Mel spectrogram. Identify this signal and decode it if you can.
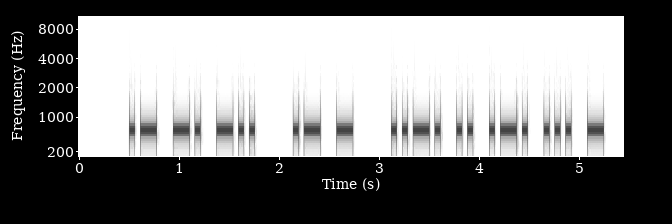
Morse code, heard as a keyed tone, about 22 wpm, 700 Hz. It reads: AND AT FIRST
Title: Sentences from Top 1300 Words 22wpm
